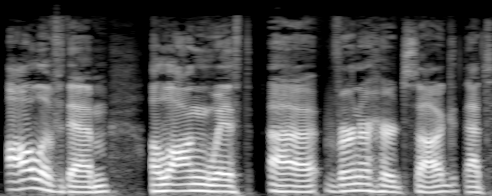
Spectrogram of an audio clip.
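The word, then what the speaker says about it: Werner Herzog: movies and on all of them along with Verner Hertzog that's how you pronounce it along with Hertzog's he wanted to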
